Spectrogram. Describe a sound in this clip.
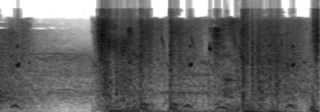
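Heavy punches land with loud thuds.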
